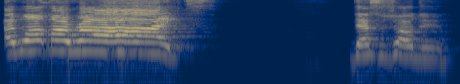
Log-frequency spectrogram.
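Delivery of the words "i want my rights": loud, slow, higher mock demand; hammed-up protest chant, loud and drawn out; mock yelling. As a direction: yell it like a protester. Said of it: "what y'all be yelling back".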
